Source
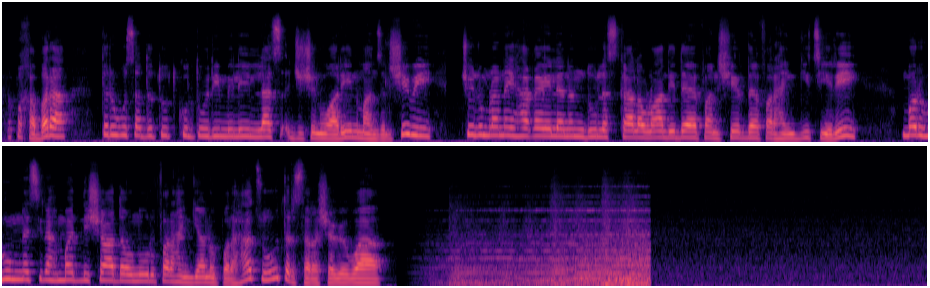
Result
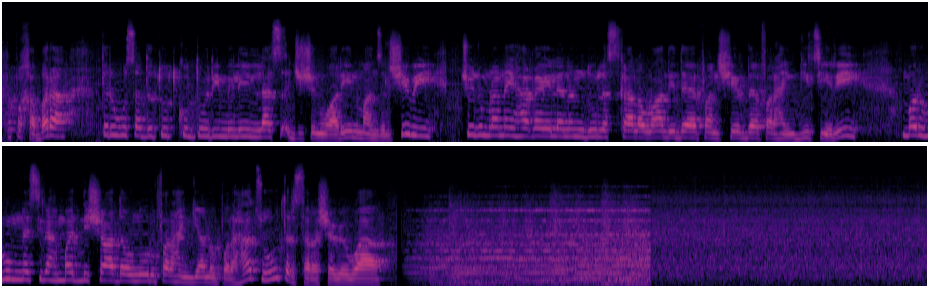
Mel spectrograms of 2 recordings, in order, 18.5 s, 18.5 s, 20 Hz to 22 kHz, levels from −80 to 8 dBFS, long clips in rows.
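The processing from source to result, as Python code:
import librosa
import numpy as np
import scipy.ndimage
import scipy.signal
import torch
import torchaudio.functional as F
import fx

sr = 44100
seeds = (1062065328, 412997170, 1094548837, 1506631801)

p1 = fx.law_mismatch(x, sr, coded='mu')
p2 = scipy.signal.sosfilt(scipy.signal.butter(2, 2900.0, 'lowpass', fs=sr, output='sos'), p1)
p3 = fx.level_steps(p2, sr, step_db=23)
p4 = p2 + (p3 * 10.0 ** (-2.5 / 20.0))
p5 = np.diff(p4, prepend=0.0)
p6 = fx.env_flatten(p5, sr, amount_pct=50)
y = p6 * 10.0 ** (2.5 / 20.0)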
